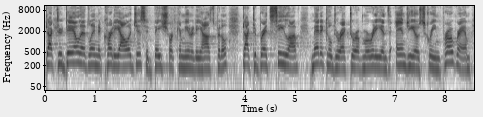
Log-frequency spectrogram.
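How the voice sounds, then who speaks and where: A woman's voice: medium pitch, steady tone, normal speed, hardly any pauses, a bit bright. A woman hosting a live radio show from a reception hall, chatting with her guests and steering them with leading questions. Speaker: radio talk show host. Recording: long hall reverb from live venue.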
